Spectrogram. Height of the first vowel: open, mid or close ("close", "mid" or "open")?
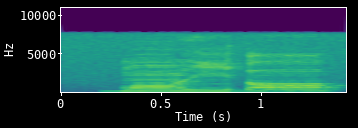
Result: mid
